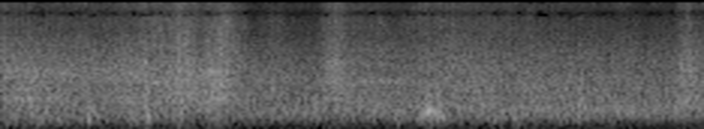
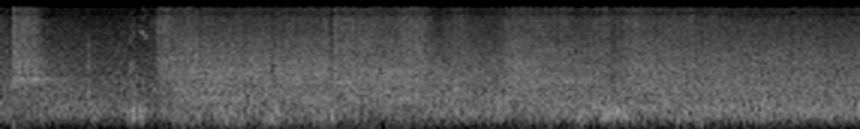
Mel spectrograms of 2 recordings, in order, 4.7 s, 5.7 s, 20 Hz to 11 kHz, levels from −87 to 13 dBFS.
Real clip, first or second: second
